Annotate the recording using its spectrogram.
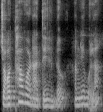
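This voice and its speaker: A woman teaching a vocabulary lesson, slowly spelling words out letter by letter and often asking her students whether it is clear. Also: sits low, animated, darkish tone. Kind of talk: classroom lesson.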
